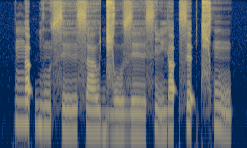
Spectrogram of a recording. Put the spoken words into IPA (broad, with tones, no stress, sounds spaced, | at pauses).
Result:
ŋ ä˦ ʔ ɡ ũ˦ s e˦ ɪ̯ s a˦ ʊ̯ d͡ʑ o˨ ʊ̯ z e˨ ɪ̯ sʰ ĩ˦˨ j ä˦ ʔ s ɛ˦ ʔ t͡ɕʰ ũ˦˨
